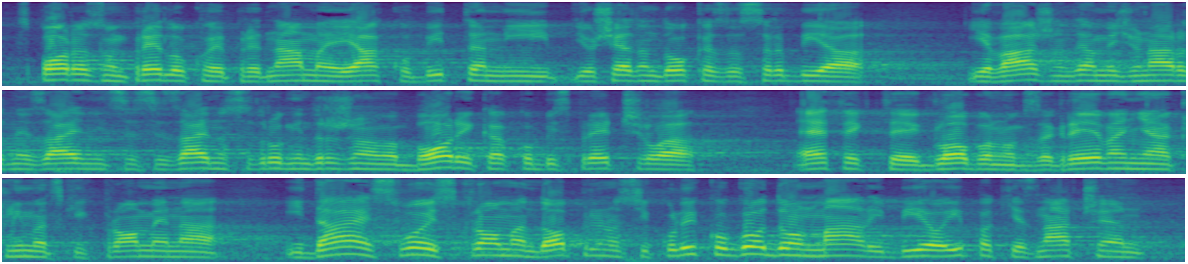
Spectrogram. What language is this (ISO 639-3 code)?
srp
